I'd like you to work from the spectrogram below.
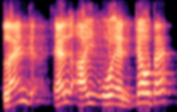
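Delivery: ordinary talk, nothing marked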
